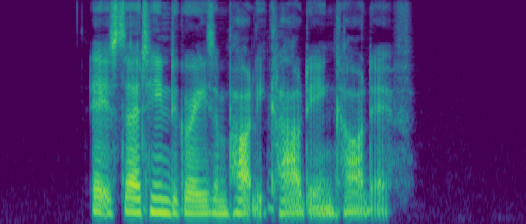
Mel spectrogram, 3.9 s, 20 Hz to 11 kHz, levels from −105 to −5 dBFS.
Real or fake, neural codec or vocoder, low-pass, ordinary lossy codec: real; none; none; none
